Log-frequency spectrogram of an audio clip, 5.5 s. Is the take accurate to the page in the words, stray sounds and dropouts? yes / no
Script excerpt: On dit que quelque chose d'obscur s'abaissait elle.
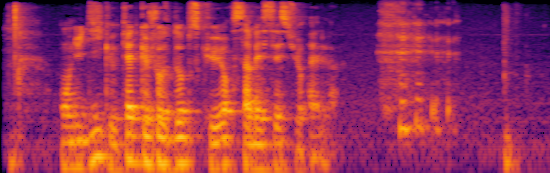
no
